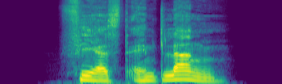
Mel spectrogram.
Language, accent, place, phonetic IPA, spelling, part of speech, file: German, Germany, Berlin, [ˌfɛːɐ̯st ɛntˈlaŋ], fährst entlang, verb, De-fährst entlang.ogg
- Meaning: second-person singular present of entlangfahren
